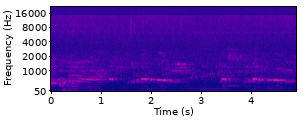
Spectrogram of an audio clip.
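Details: Puter Pelung dove giving its soft call, used to lure birds: low hollow coos in two drawn-out phrases, the second starting with a short rising note, over faint room noise.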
